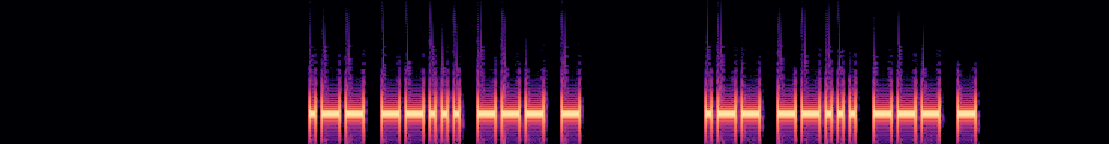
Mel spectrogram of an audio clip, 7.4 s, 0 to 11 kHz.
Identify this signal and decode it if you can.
Morse code, heard as a keyed tone, about 31 wpm, 700 Hz. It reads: W7OT W7OT
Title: USA Call Signs - 4 Characters - Repeated 2x - 30wpm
